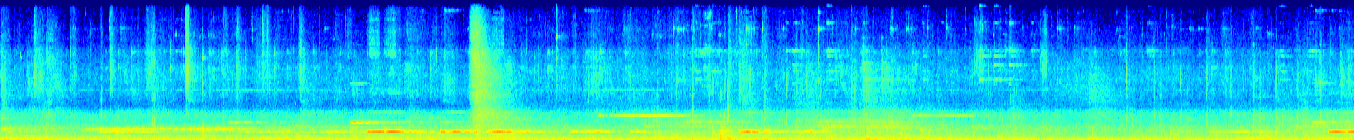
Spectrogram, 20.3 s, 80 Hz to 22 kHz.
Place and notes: Minquan W. Rd. Station, Taipei City - In the MRT station hall
Taipei City, Taiwan, 5 December 2012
